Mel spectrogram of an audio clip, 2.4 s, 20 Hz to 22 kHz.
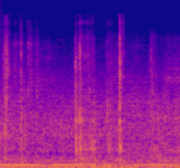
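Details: BMW E90 523i that barely started, after cloning the CAS3 module: starts and idles properly with a steady, even low hum, no stumbling or misfire, just a few light clicks; no warning lights afterward.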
